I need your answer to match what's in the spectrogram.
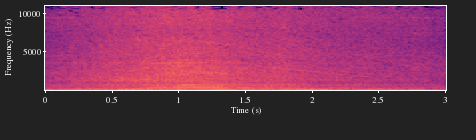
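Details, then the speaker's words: T1N Mercedes Sprinter diesel that previously would not start, now running: it climbs smoothly to 4000+ rpm and eases back with no cut-off, so it is not in limp mode. Normal revving. "it actually goes all the way to 4000 or above rpms usually if you're not bored you're going to be below 3000 and then you know you gotta have a problem but the engine seems alive and well everything is functioning"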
